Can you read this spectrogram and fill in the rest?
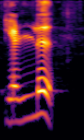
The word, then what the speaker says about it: எள்ளு: Ye illu yellu.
